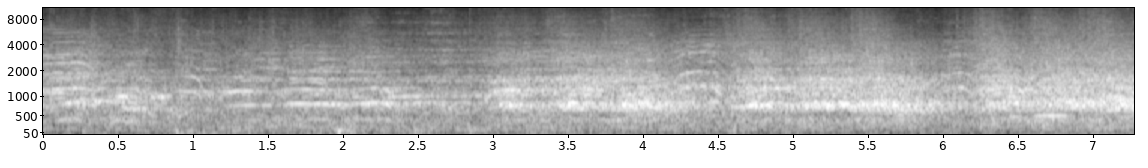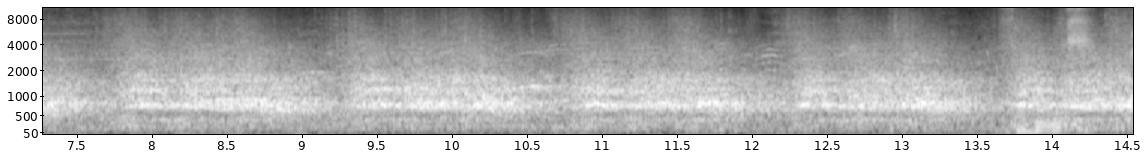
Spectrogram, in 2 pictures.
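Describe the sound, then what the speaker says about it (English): Handball fans at a women's world championship match between Korea and Greenland roar steadily from the stands, a dense, sustained crowd din with swelling waves of cheering and shouts over the full stretch, joined by a commentator's voice. "Fans cheering madly in the stands."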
